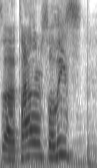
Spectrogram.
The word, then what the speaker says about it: Solis: I don't say his last name often, but it's Tylor Solis.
